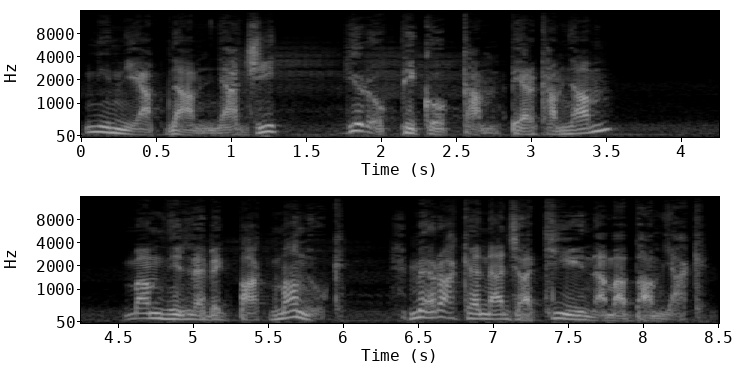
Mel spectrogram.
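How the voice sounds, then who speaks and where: A man voicing a gruff, rough-voiced alien enforcer who speaks an invented tongue in a video game. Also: medium pitch, big pitch swings, measured pace, a bit bright, exaggerated voice. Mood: defiant. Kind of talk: video game character dialogue.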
